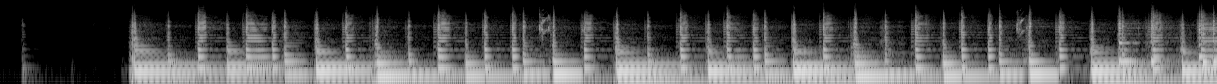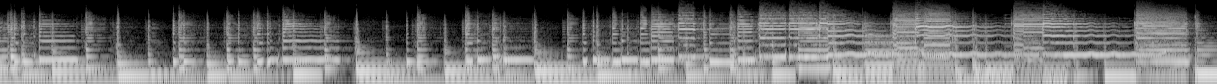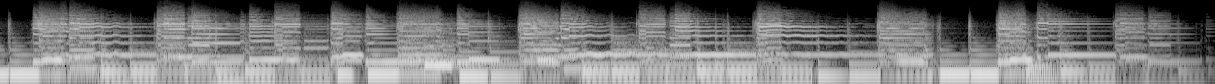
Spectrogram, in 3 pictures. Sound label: Songs For Guitar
